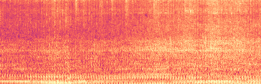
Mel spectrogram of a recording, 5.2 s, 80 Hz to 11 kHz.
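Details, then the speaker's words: 2013 CF Moto Z6 at 32 degrees after a new starter cured no power to the starter; it starts right up into a low, steady putter about four beats a second with no knocks or rattles, a healthy idle. "That's beautiful. It's 32 degrees out. She started right up with that new starter."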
